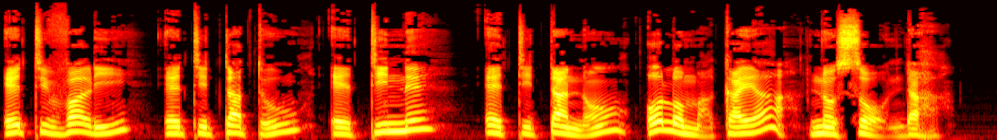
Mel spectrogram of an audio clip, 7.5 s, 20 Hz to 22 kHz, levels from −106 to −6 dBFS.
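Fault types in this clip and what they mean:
No faults can be heard anywhere in this speech clip. There are no dropouts, no distortion and no timing problems.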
